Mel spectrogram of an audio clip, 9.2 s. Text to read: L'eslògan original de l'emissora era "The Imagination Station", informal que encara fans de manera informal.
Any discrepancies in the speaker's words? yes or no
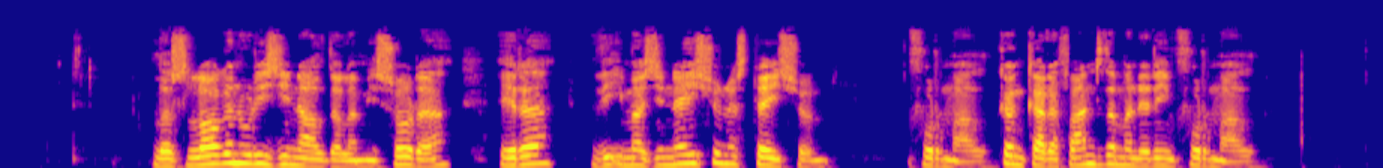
no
